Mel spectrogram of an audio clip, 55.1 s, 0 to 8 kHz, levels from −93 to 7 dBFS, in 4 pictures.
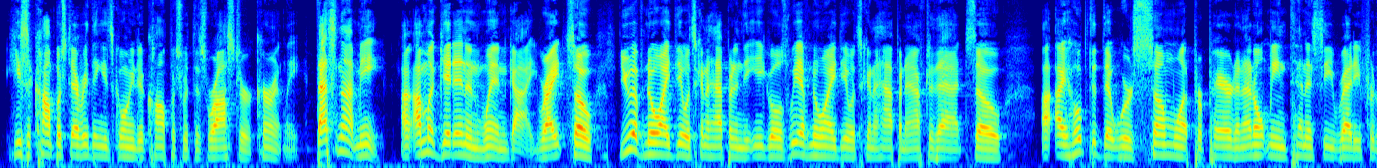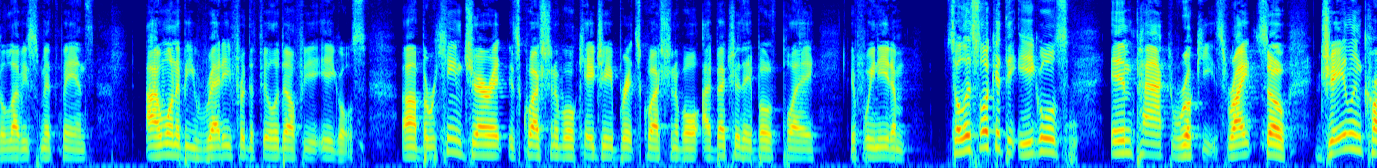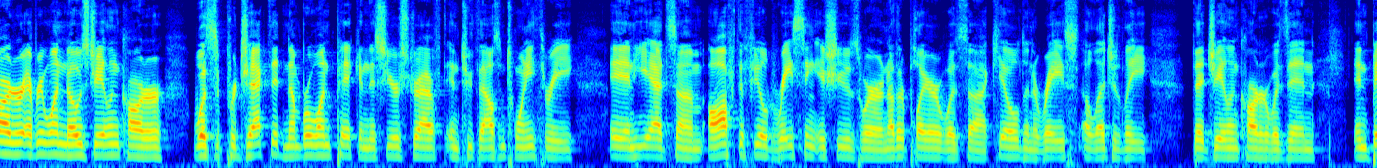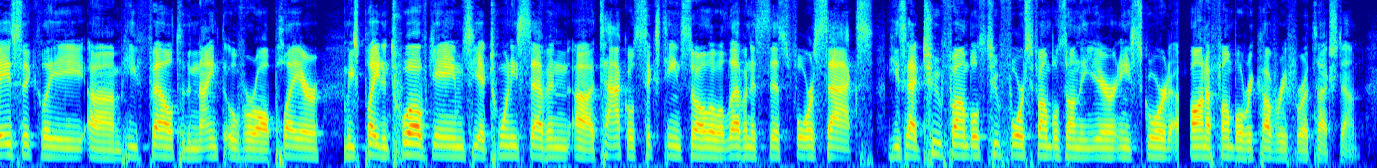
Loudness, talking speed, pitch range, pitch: -26 LUFS, 205 wpm, 125-145 Hz, 135 Hz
